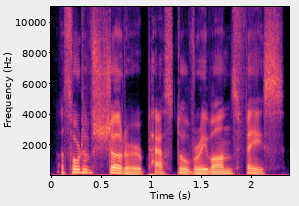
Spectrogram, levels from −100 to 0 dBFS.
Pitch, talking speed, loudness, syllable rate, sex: 140 Hz, 200 wpm, -17 LUFS, 5.3 syllables/s, male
